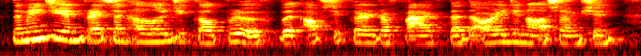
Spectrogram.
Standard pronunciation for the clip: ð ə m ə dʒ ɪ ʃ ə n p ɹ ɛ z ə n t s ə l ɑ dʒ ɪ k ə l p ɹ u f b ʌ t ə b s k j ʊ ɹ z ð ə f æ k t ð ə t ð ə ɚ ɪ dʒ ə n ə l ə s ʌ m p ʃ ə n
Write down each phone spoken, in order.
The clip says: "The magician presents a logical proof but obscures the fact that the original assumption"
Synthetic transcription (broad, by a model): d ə m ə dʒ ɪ ə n p ɹ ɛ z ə n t ə l ɑ dʒ ɪ k ə l p ɹ u f b ʌ t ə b s k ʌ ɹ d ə f æ k t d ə t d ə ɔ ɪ dʒ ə n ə l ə s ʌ m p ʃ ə n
